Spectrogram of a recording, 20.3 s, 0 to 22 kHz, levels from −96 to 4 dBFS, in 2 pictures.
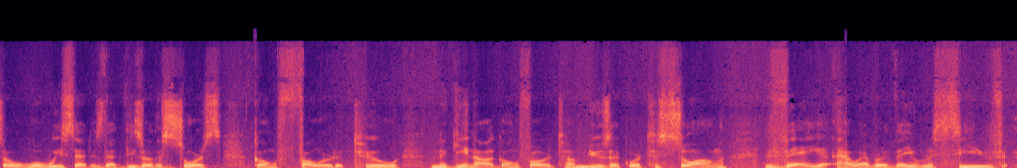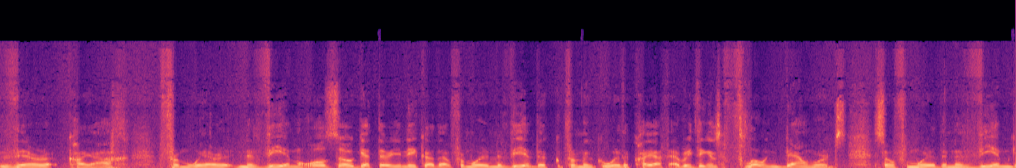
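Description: Gain pumping runs through the whole speech recording. The room noise sits about 35 dB below the speech, and the gain swings by roughly 10 dB. The likely cause is input gain set far too high, with a fast limiter clamping down on each peak, so loud and soft passages sound squashed together. Unlike a noise gate, pumping does not cut the background off in the gaps.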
